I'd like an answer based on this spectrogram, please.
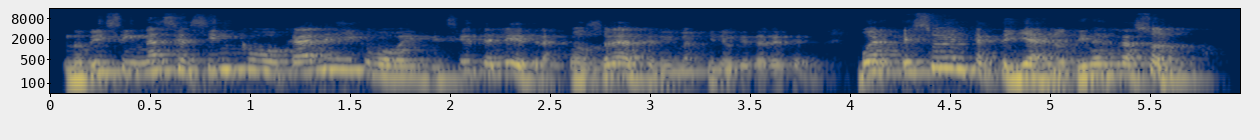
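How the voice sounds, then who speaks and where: A man's voice: high voice, big pitch swings, fast talker, a little mellow, reverberant. A man giving an online university lecture, talking conversationally to students and correcting himself as he goes. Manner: conversational, self-correcting, addresses students directly.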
